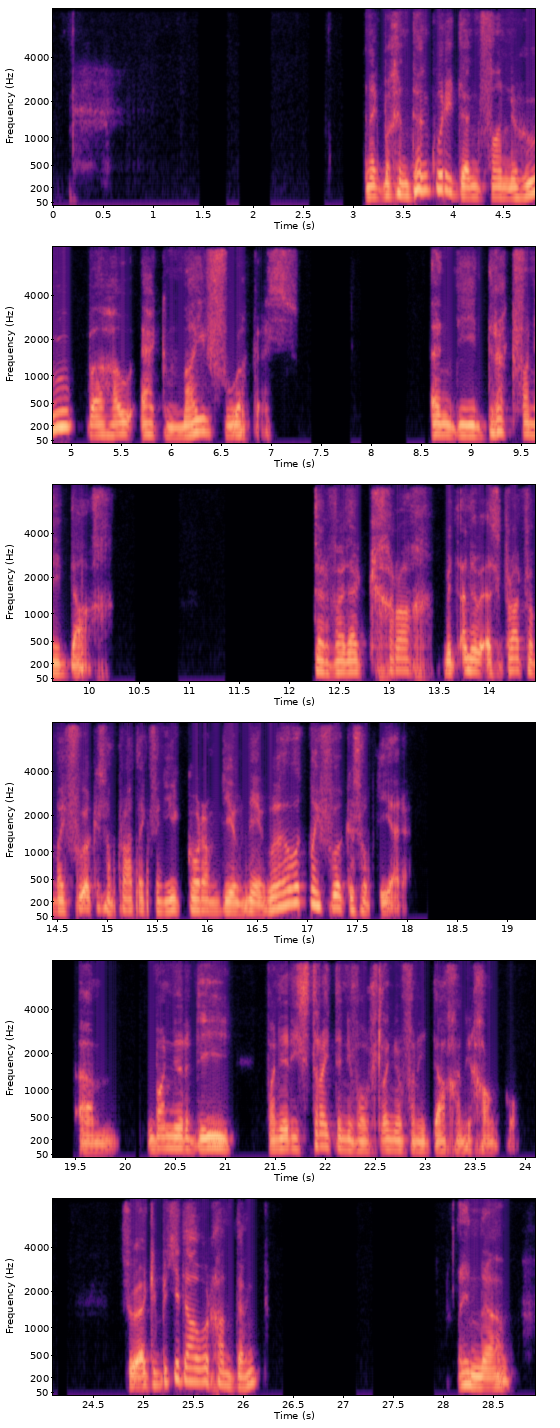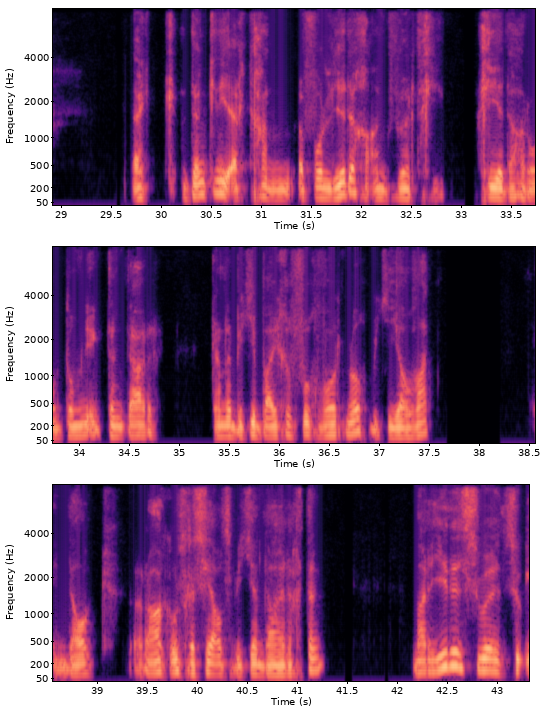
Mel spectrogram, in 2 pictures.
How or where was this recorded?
video call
